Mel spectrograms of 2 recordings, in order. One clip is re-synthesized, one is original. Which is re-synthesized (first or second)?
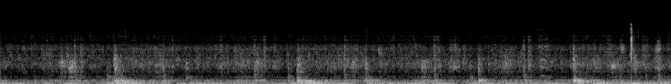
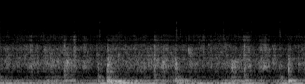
second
